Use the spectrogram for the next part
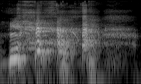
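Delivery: short high burst of maniacal cackling; Chucky. Retold or imitated. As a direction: imitate a killer doll's giggling cackle.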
